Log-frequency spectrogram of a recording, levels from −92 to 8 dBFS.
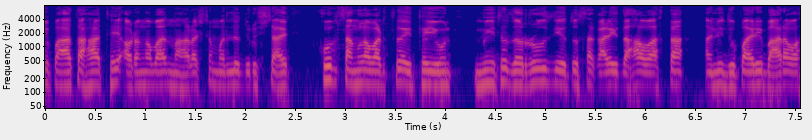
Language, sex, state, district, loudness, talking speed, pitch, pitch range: Marathi, male, Maharashtra, Aurangabad, -41 LUFS, 180 wpm, 145 Hz, 140-155 Hz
